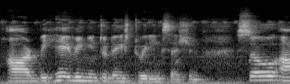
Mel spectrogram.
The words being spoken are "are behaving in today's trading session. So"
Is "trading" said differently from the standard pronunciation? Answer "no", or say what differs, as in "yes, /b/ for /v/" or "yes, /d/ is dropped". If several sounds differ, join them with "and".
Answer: yes, /w/ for /ɹ/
